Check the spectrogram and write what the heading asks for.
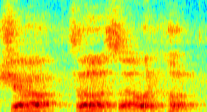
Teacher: तो वो जो संघर्षी किन्हें कहेंगे, किसे कहेंगे कि इन वर्णों के उच्चारण में हमारे मुंह के जो अंग है, हमारे स्वर यंत्र में जो अंग है वह पास पास आ जाते हैं तथा वायु मार्ग संकीर्ण हो जाता है, जिनकी वजह से यह घर्षण के साथ हवा जो है बाहर निकलती है, इन्हें इसलिए संघर्षी कहते हैं।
